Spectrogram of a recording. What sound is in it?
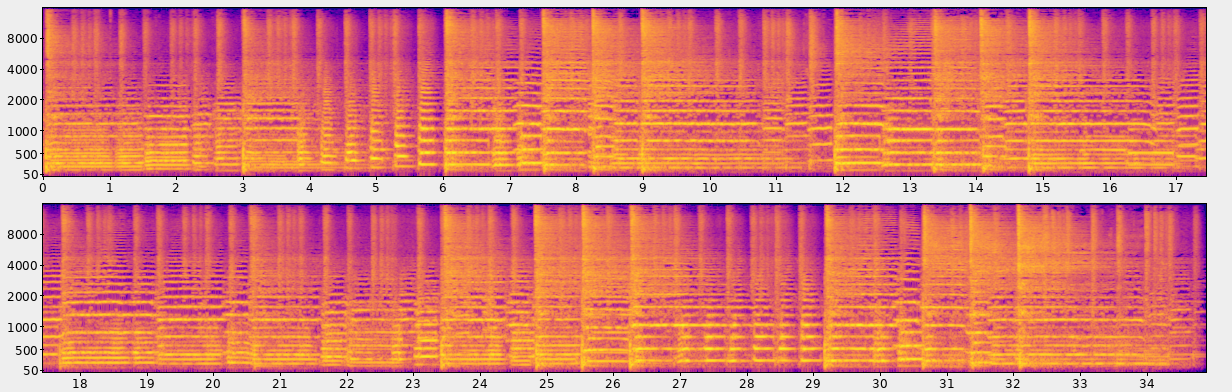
Chinatown Funeral
The sounds of a funeral march outside a park in Chinatown NYC.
